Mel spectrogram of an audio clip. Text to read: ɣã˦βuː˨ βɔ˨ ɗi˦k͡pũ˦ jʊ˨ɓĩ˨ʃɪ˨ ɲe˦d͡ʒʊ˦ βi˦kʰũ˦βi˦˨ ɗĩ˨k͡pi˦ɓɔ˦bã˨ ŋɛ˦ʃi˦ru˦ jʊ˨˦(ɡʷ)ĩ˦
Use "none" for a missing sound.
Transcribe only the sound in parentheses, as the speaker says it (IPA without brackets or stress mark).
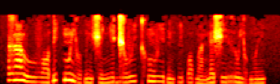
ɡʷ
